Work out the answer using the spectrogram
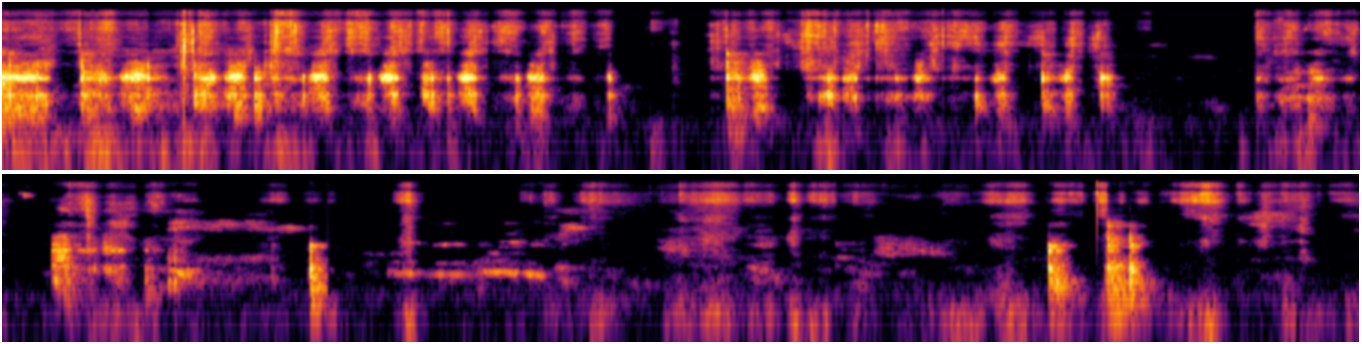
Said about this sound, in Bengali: বেটে নেব রসুন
